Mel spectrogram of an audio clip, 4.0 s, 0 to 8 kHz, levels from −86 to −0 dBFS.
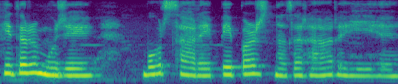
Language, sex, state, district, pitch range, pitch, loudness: Hindi, female, Arunachal Pradesh, Lower Dibang Valley, 210-250 Hz, 220 Hz, -16 LUFS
